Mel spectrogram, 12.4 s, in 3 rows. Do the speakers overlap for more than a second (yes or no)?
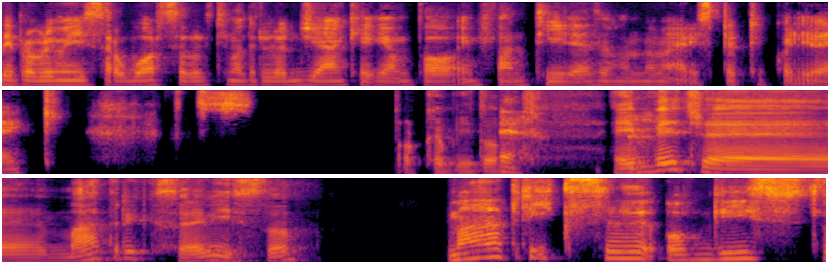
no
